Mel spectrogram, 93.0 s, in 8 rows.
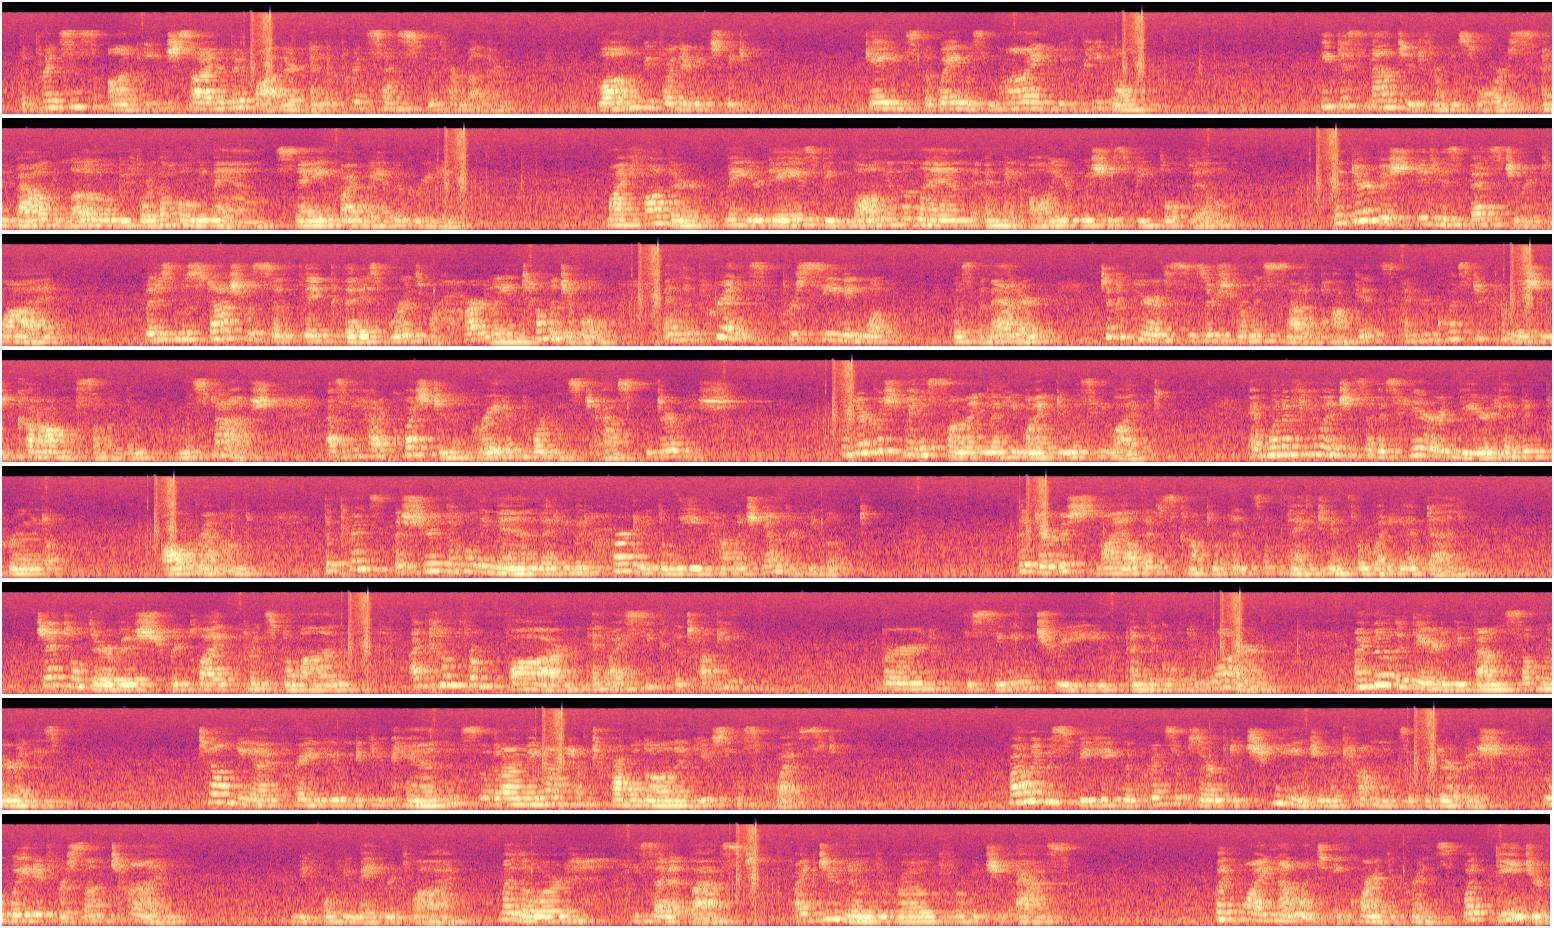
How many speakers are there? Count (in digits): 1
